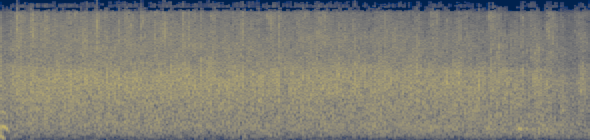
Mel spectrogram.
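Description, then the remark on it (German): A large audience applauds steadily and warmly for a guest introduced to a panel discussion, a dense wash of clapping that stays loud and even throughout, fading only slightly at the very end. “Dann haben wir in unserer Runde einen herzlichen Applaus.”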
